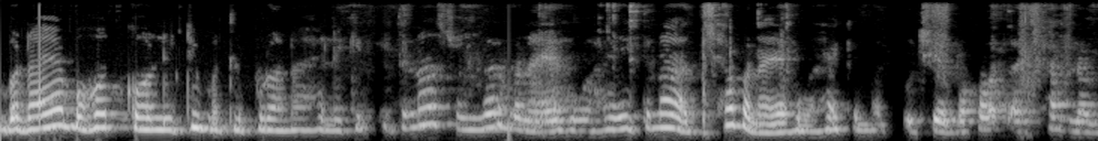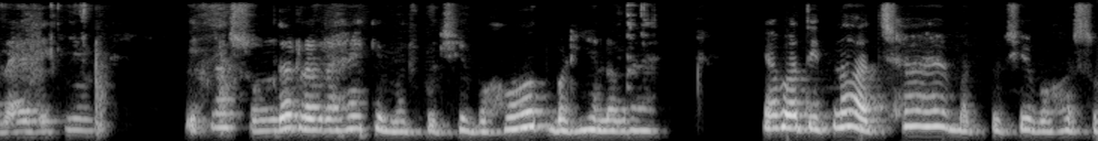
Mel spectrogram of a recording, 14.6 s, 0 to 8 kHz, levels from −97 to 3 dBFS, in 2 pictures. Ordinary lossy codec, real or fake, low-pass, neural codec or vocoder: none; real; 7.2 kHz; none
